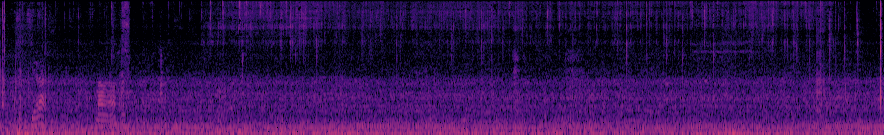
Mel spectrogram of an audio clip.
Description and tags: almuerzo al aire libre
ambient, background, soundscape, background-sound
